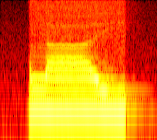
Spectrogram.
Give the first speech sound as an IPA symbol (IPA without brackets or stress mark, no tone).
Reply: l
